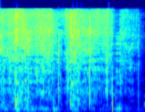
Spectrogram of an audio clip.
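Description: Spices and chopped chili fry in a pan with a steady close hiss, punctuated by several sharp clacks of stirring.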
